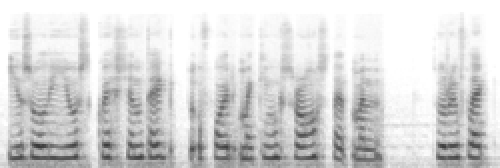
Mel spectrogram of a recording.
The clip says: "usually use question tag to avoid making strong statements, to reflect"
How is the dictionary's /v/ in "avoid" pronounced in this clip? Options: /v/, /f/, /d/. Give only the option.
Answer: /f/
